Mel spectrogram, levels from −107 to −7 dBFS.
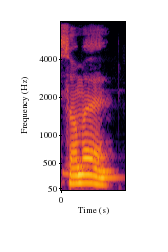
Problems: none marked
